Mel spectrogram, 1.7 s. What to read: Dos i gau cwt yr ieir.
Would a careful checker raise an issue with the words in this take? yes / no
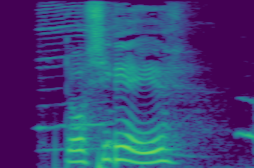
yes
